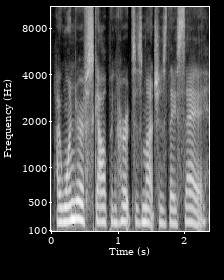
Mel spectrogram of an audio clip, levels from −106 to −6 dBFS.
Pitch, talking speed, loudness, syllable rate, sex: 210 Hz, 250 wpm, -16 LUFS, 5.5 syllables/s, female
